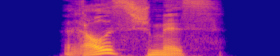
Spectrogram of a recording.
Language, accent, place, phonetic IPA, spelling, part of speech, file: German, Germany, Berlin, [ˈʁaʊ̯sˌʃmɪs], rausschmiss, verb, De-rausschmiss.ogg
- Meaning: first/third-person singular dependent preterite of rausschmeißen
